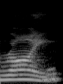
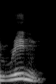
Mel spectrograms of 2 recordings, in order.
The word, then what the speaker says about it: Rinne: So one thing about ring Irish is the pronunciation of the I's. So on Rhine, whereas you might hear people say Rinne, Gaeilge na Rinne, which is fine on Rhine.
